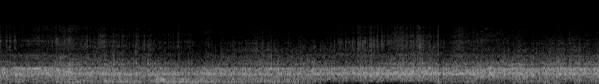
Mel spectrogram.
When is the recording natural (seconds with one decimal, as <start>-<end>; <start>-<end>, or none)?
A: 0.8-4.5; 5.0-6.0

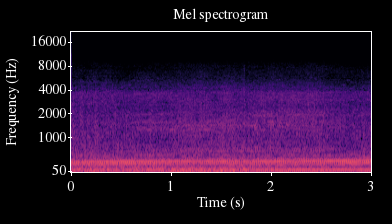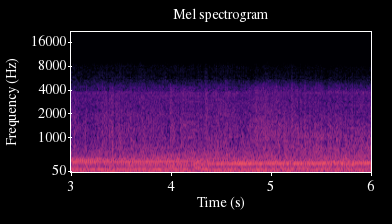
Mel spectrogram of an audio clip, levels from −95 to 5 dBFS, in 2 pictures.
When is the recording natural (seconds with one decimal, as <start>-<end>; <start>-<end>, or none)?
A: 0.0-0.5; 3.0-6.0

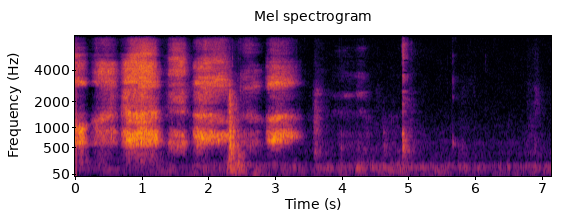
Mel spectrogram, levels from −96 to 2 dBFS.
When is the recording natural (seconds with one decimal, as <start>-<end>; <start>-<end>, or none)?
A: 1.4-7.1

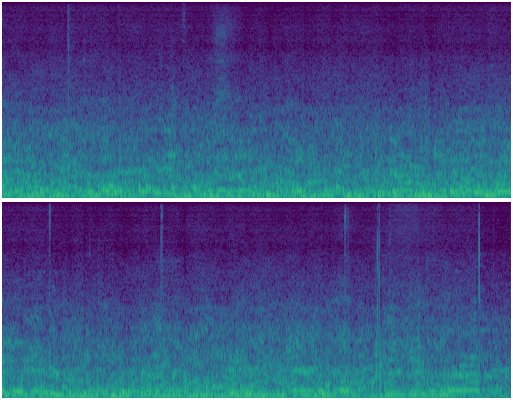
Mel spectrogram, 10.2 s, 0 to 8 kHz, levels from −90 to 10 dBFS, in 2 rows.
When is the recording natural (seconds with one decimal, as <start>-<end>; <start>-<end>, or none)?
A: none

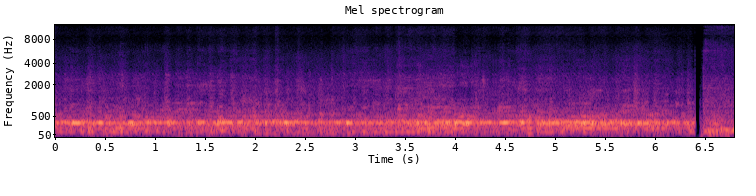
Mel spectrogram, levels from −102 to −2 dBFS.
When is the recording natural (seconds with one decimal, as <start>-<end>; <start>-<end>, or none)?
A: none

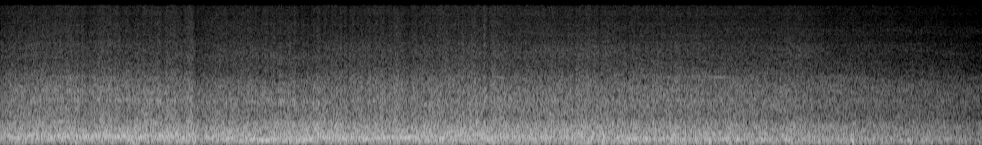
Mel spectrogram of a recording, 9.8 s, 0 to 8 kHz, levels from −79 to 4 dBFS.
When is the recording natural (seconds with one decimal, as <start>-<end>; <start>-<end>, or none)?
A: 0.0-9.8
